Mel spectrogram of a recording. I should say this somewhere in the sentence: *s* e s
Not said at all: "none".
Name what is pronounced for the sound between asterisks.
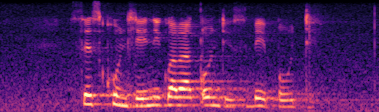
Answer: s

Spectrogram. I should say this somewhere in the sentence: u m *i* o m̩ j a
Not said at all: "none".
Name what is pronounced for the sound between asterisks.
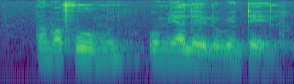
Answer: i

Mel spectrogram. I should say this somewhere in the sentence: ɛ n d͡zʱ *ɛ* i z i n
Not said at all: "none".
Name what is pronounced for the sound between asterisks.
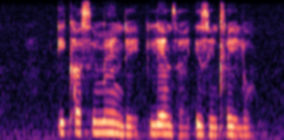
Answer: a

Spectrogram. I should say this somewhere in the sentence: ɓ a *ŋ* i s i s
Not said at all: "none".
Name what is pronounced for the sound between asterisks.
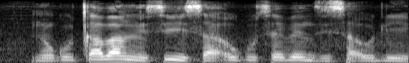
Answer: ŋ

